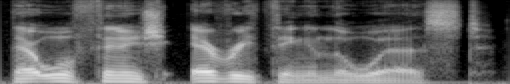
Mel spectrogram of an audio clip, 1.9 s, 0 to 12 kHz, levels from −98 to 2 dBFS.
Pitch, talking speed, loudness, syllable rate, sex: 95 Hz, 220 wpm, -18 LUFS, 6.4 syllables/s, male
